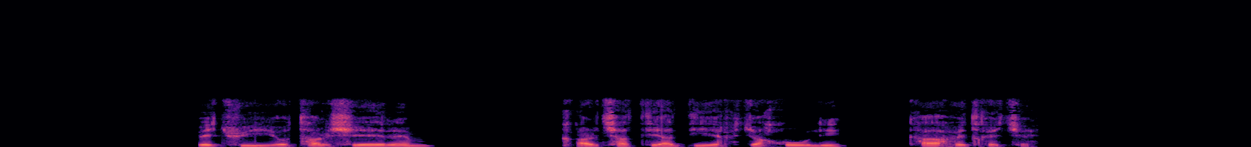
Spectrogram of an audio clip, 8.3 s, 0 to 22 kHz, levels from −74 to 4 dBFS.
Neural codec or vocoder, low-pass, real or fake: none; 7.2 kHz; real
